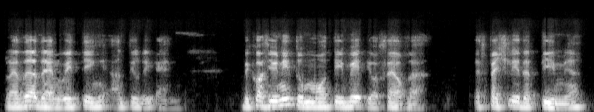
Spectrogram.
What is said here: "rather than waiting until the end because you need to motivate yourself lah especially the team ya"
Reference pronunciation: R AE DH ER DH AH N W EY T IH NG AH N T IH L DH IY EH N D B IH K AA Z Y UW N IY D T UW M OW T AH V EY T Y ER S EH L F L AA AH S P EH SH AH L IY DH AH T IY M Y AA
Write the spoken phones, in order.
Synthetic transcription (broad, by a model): R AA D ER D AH N W EY T IH NG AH N T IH L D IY EH N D B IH K AA S Y UW N IY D T UW M OW T AH V EY T Y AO S EH L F L AA AH S P EH SH AH L IY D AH T IY M Y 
